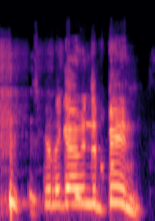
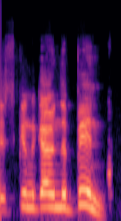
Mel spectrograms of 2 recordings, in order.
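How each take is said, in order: First: Louder and higher, nearly a yell; shouted repeat. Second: Said in the usual way. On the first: Retold or imitated. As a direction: blurt it out the second time, raising the voice. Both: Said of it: "repeats the line louder".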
